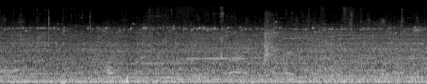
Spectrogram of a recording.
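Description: Armoured personnel carrier engines running with a steady low hum, with indistinct voices over it.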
